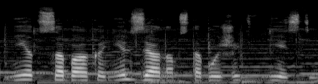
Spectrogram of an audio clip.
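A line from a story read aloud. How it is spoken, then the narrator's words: Grumbling deer. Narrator (Russian): заворчал олень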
